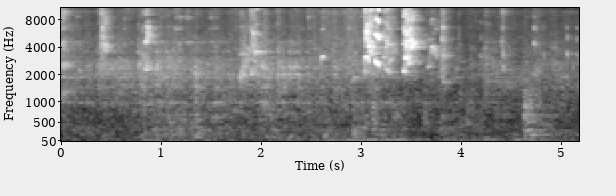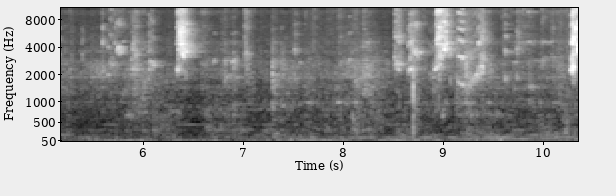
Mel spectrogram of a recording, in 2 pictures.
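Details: Lutino and blue opaline lovebirds in the morning, giving sharp, high chirps in short scattered bursts near the third, sixth and ninth seconds over a steady background hiss and soft rustling.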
